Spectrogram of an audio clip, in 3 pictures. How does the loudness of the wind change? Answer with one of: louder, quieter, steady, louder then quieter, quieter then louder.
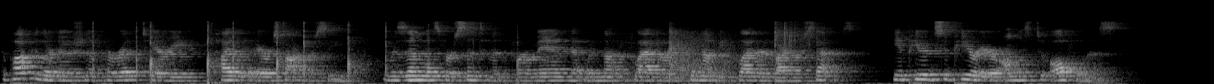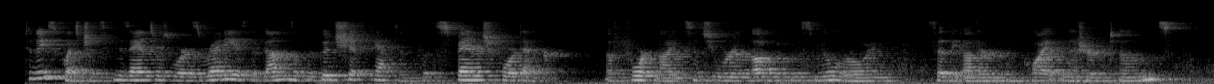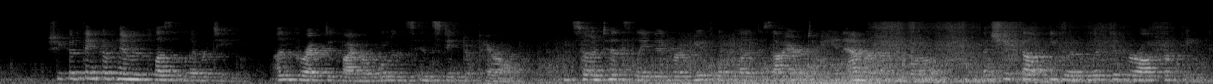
louder.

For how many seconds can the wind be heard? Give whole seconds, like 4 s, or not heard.
21 s.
